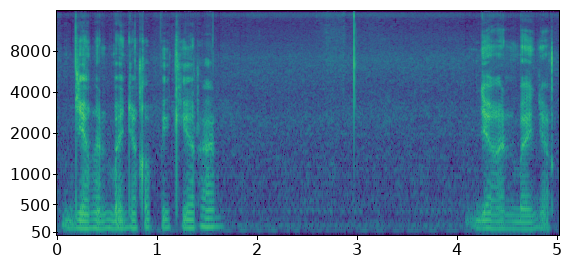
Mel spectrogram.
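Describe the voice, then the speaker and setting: A man's low, gravelly murmur, warm and mellow, drifting along at an unhurried pace in a soft, breathy bedtime roleplay. His delivery stays flat and soothing, recorded close in a quiet room with a faint hiss of noise behind it. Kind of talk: boyfriend roleplay ASMR.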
